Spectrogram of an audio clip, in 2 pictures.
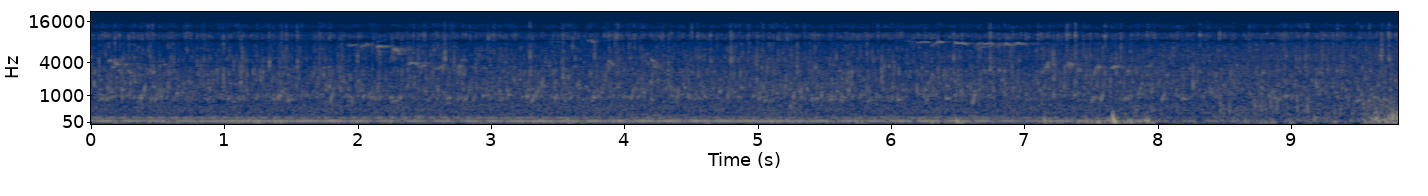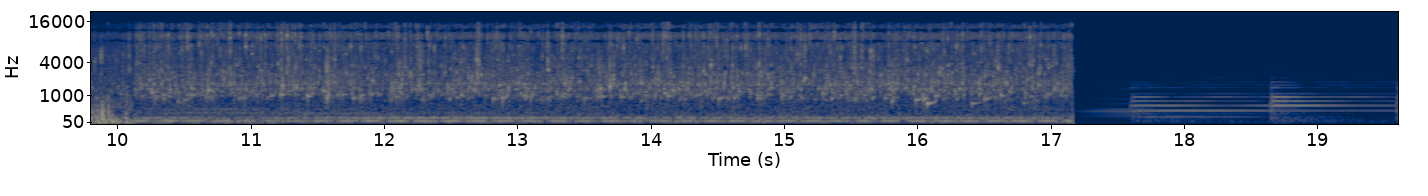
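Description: Water trickling and splashing down a stacked-slate sphere fountain into its basin, over a steady low rumble. A brief knock comes about eight seconds in, and the sound shifts a couple of seconds later.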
